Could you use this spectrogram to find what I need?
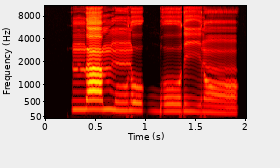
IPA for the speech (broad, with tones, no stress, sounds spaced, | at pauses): n a˦ m ũ˧ ɾ o˧ ɡ͡b o˧ ɾ i˨ ɾ ɔ̃˨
